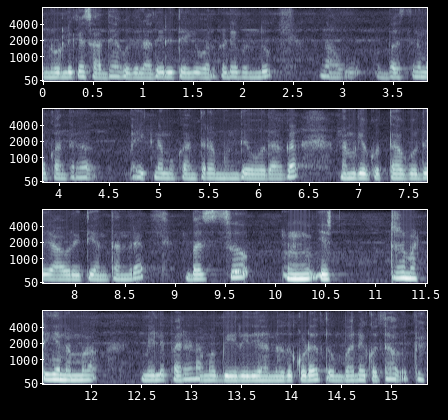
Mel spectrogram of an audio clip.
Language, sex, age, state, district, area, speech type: Kannada, male, 18-30, Karnataka, Koppal, urban, spontaneous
